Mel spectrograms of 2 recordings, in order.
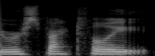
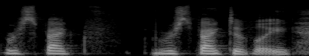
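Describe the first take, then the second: First: Respectively slurred as respect-fully; respectively mumbled like respect-fully, the middle syllable blurred; respectively swallowed to respect-fully; garbled word. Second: Respectively restarted, then spelled out syllable by syllable; respectively said again with every syllable clear; careful repeat. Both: Real, not acted. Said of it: "Sorry, what?".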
